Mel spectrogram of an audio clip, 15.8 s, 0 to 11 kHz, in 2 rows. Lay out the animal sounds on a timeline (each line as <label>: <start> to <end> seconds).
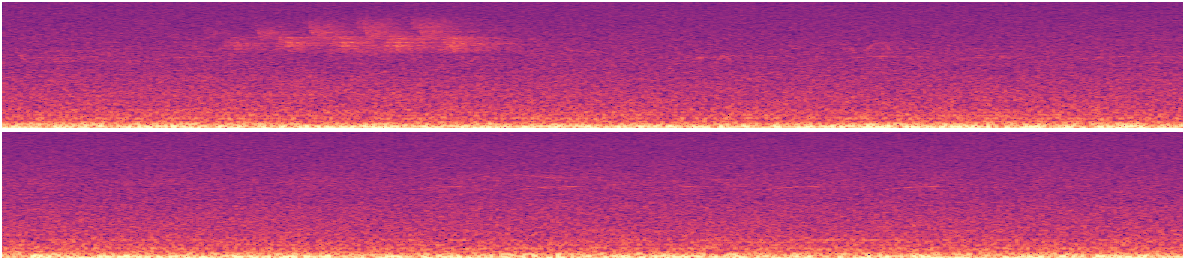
Ovenbird (Seiurus aurocapilla): 1.3 to 3.4 seconds
Blue Jay (Cyanocitta cristata): 11.1 to 11.9 seconds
